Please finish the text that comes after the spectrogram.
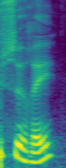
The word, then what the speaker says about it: serez: Je serai, tu seras, final S not pronounced, il sera, elle sera, nous serons, final S not pronounced, vous serez, a Z at the end, et serez, ils seront, final T not pronounced, elles seront.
